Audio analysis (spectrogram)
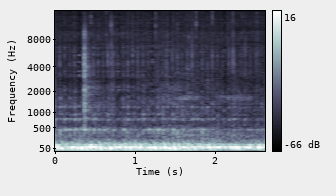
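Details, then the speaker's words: Homemade wood-burning garage heater with new intake air setup: deep uneven throbbing rumble with irregular low pulses as combustion starts buffeting and chuffing. "ear that some buffeting has started I think I'm going to turn it down don't like the sound of that very weird"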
